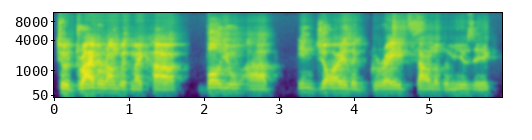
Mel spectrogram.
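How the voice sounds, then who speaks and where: A young man with a German accent, a podcast guest telling lively stories in casual chat, full of fillers. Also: medium pitch, a little slow, poor audio. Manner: animated storytelling, frequent fillers and laughs.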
